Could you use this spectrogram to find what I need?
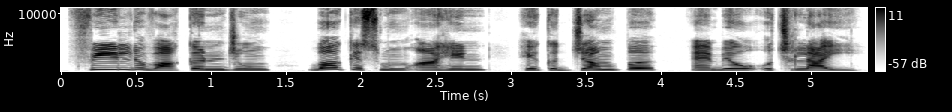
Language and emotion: Sindhi, neutral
